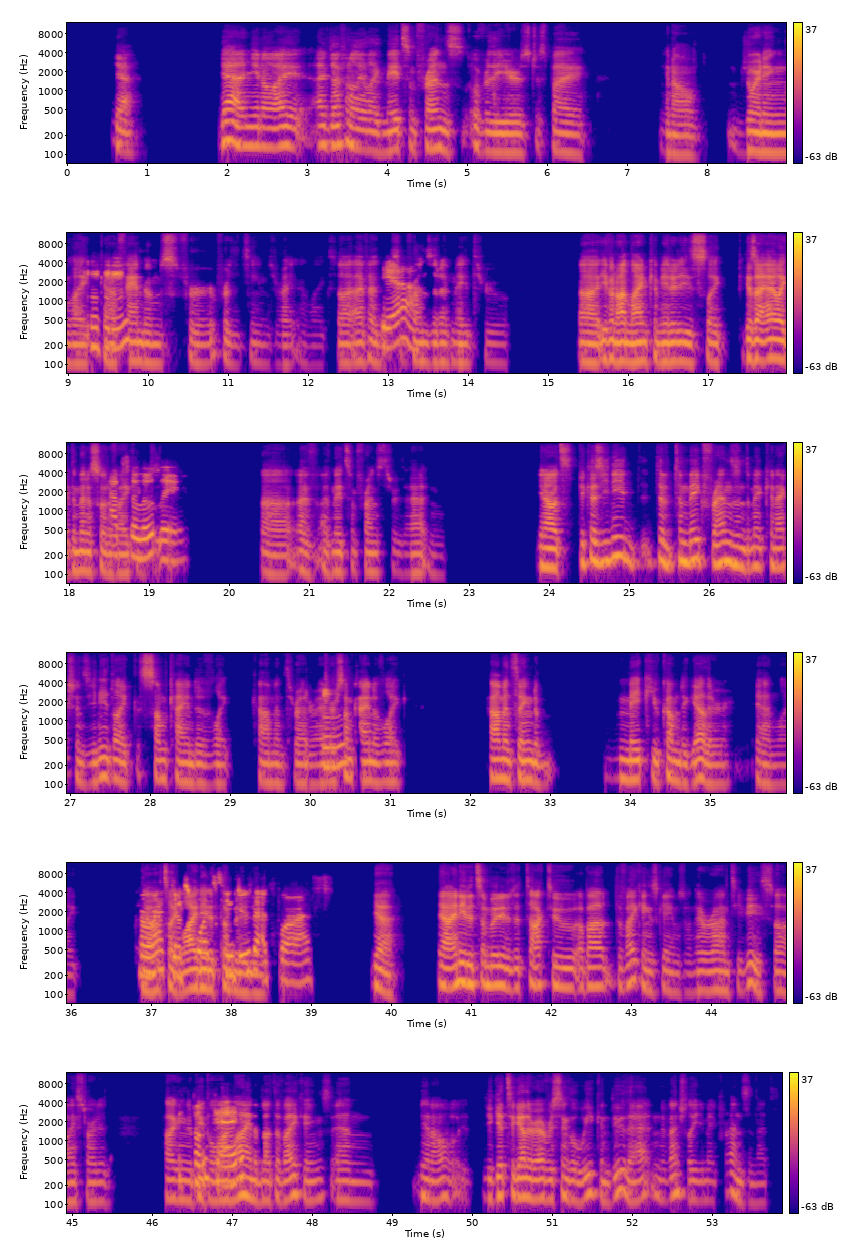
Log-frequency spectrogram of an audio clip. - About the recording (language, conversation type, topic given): English, unstructured, How does being active in sports compare to being a fan when it comes to enjoyment and personal growth?
- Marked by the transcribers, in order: other background noise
